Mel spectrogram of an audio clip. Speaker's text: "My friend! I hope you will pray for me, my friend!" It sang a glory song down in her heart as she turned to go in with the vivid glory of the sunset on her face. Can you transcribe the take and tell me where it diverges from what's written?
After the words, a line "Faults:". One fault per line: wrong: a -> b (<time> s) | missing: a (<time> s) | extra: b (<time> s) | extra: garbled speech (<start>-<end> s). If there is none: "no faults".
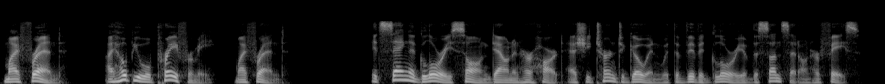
"My friend! I hope you will pray for me, my friend!" It sang a glory song down in her heart as she turned to go in with the vivid glory of the sunset on her face.
Faults:
no faults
